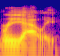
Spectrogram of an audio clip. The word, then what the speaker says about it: Reale: Reale. Reale. Yeah, he's Italian. Is that an Italian thing? I think the way it's pronounced is Italian specific.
